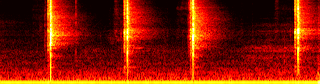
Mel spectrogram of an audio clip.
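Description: Four crisp mechanical snaps of an automatic knife blade firing open, spaced about a second apart, sharp and close, each a quick metallic click over quiet background hum.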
